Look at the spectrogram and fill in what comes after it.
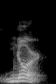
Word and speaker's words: Gnort: I think it's Gnort, like you swallow the G.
